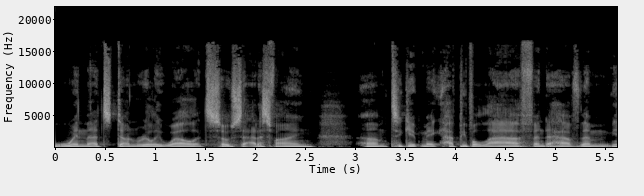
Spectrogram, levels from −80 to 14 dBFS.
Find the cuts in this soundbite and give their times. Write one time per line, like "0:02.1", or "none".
none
